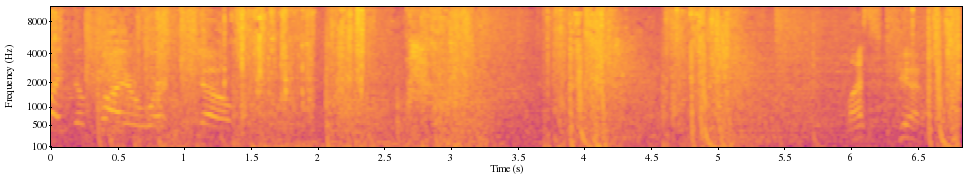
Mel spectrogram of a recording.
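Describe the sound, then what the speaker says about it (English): Cyberpunk 2077 fireworks: repeated sharp pops and crackling bursts with whistling rises, scattered irregularly at mid distance, mixed with game effects and other sounds. "Quite the fireworks show!"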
